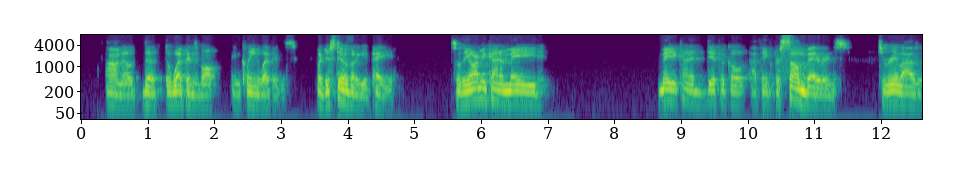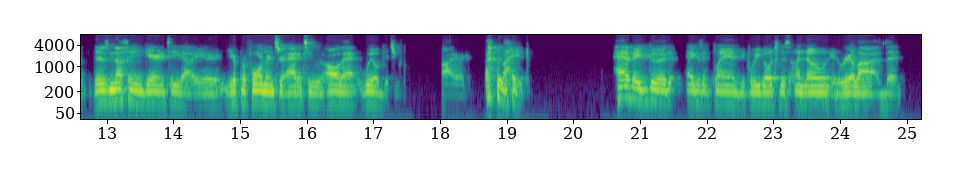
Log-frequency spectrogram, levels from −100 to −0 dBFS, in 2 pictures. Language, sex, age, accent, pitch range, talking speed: English, male, 30-49, American, 95-110 Hz, 155 wpm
